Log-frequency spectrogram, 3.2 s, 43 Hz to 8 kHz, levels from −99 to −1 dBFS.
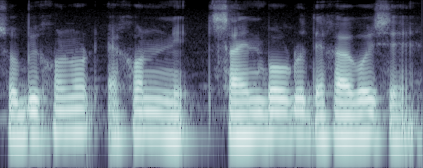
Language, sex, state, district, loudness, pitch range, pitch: Assamese, male, Assam, Kamrup Metropolitan, -17 LUFS, 110-125 Hz, 115 Hz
